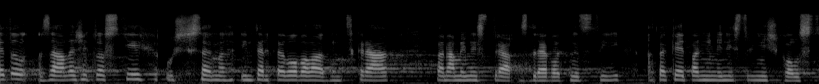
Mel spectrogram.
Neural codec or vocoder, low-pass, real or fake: codec, 32 kHz, 1.9 kbps, SNAC; 10.8 kHz; fake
